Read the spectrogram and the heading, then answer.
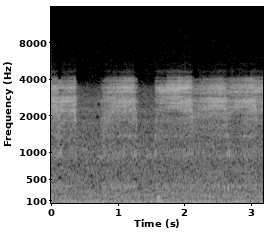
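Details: Owl recorded around dawn, 5:50 AM on March 26, 2016, with a gopher and mouse as prey; long, airy hissing screeches, three drawn-out bursts barely separated, with faint clicks between.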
